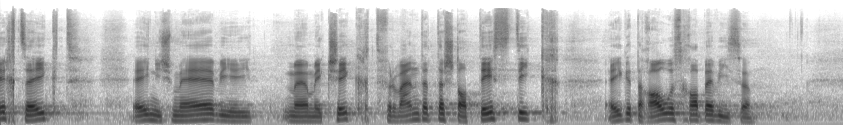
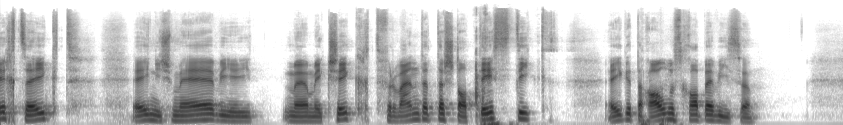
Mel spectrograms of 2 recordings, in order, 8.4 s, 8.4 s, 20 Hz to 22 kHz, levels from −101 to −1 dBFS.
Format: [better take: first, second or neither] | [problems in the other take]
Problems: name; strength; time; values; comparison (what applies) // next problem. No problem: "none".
first | noise reduction (neural mask model DeepFilterNet 3)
